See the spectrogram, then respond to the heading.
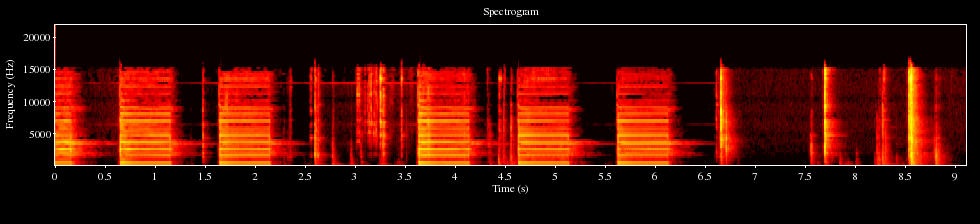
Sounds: buzzer

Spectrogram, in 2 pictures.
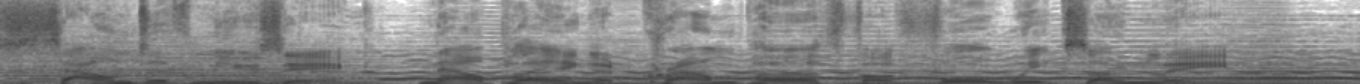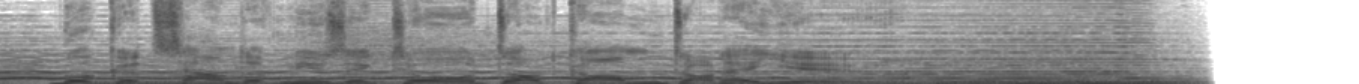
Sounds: speech
music

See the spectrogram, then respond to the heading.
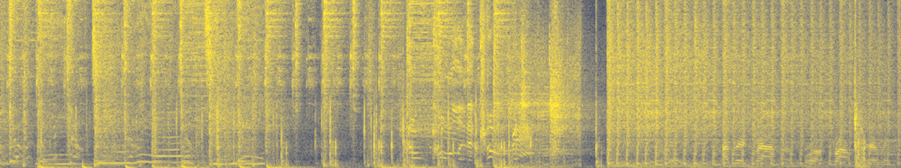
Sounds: music

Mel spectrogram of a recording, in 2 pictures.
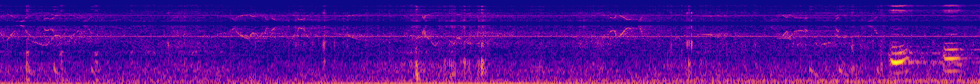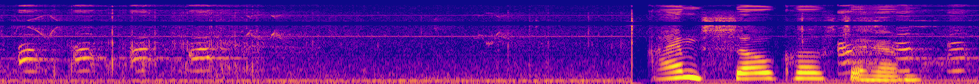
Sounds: speech
bird vocalization
bird

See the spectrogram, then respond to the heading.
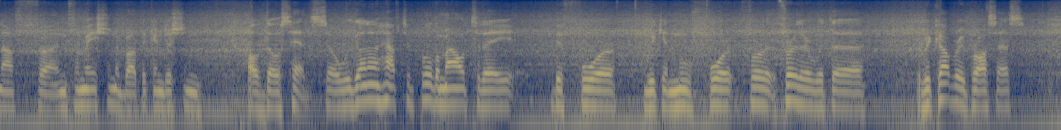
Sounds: speech

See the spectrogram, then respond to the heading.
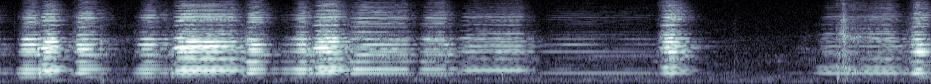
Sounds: playing harmonica

